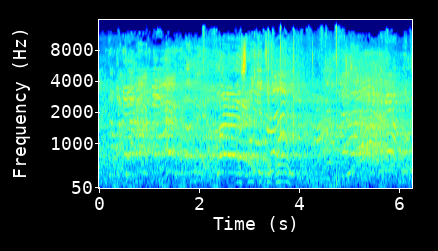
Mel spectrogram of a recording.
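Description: Voices shouting and chattering in an arena crowd during a Muay Thai fight.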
